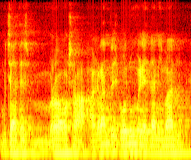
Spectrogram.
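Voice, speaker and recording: A man speaks very fast at a fairly low pitch. The room echo is audible, and background noise is noticeable. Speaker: former picador, veterinarian. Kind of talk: panel talk.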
